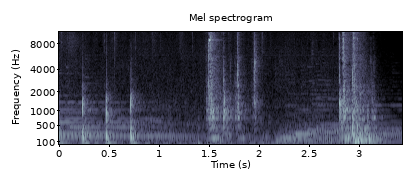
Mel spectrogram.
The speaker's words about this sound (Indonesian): Barney mengetuk pintu ruangan atasannya.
